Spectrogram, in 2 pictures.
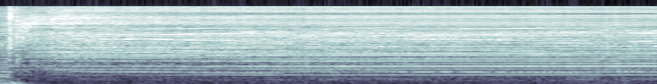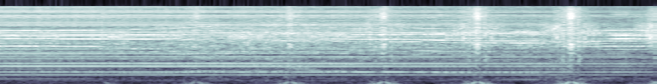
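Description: Electronic dance music from a progressive house DJ mix going into a breakdown: the kick drum and bass drop out at the start, leaving held, buzzy synth chords, and a steady kick drum fades back in about four seconds in at roughly two beats a second.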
